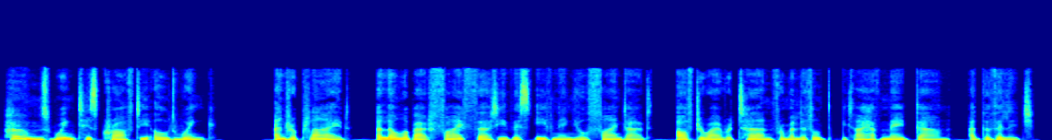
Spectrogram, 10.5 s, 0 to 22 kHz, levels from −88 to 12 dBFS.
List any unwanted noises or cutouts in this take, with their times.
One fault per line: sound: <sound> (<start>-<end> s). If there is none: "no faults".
sound: dropout (8.3-8.4 s)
